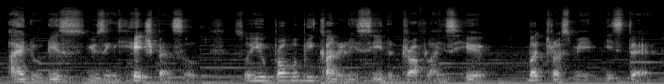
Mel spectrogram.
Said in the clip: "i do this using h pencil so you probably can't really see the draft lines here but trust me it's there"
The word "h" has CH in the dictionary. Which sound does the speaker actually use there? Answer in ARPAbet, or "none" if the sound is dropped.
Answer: CH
